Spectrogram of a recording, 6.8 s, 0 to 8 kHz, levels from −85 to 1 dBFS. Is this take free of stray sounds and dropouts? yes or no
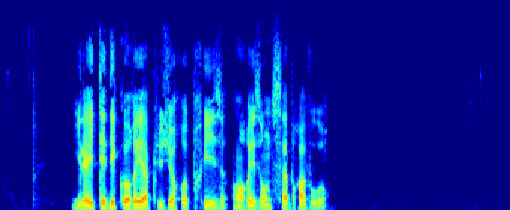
yes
